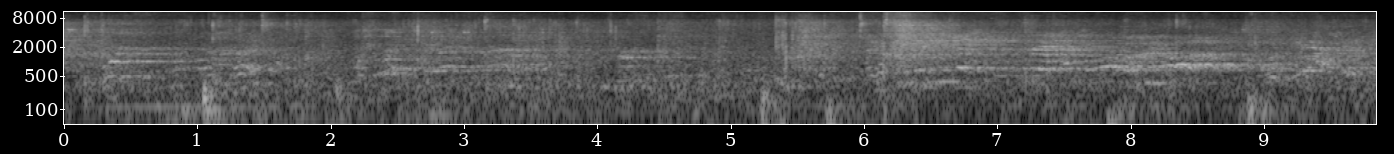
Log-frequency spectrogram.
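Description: Ball hockey sticks clack and scrape on a hard floor in a large echoing hall.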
